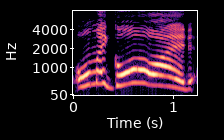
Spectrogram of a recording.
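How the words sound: It is said in a borrowed, different accent. "if I'm scared, ... or get shocked or whatever, I go"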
